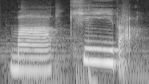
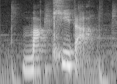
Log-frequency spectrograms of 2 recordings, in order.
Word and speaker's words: 막히다: Here, Hieut is not the 받침, but it is following another stop 받침, so it still indicates that it should be aspirated. So a word like this would be pronounced 막히다, 막히다.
